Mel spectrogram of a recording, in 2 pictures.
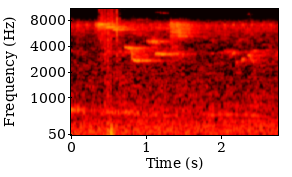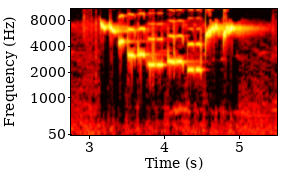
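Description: A Brown-chested Jungle Flycatcher gives a quick burst of high, sweet whistled notes, stepping down in pitch then flicking upward, after a few faint high notes and low background noise.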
